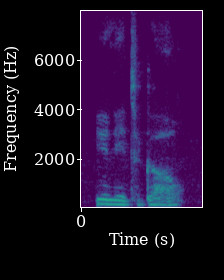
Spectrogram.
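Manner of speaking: low, soft, barely audible half-whisper, close in. Describing a plan to hug him and speak into his ear: half-whispering. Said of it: "just gonna whisper in his ear".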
